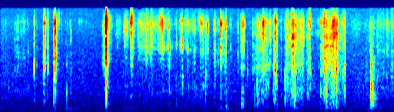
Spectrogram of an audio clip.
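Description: Sandpaper rubs against a plastic tube.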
